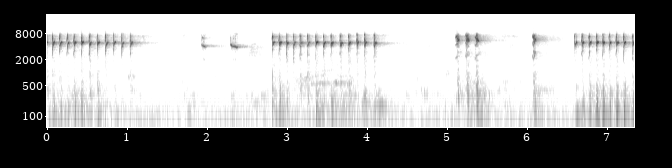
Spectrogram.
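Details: Lively white-rumped shama song: rapid high chattering trills broken by a few sharp clipped notes and short slurred whistles, with the trills returning again and again.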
